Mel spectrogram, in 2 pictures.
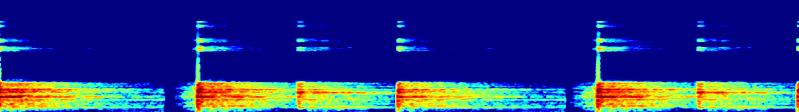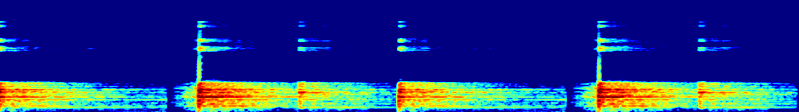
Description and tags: Anvil loop tuned lower
Various loops from a range of office, factory and industrial machinery. Useful background SFX loops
